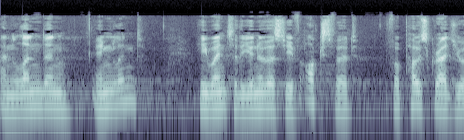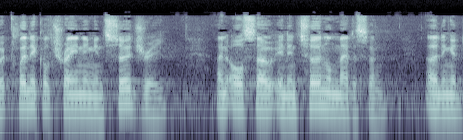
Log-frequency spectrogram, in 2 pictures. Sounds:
Speech, Male speech, monologue

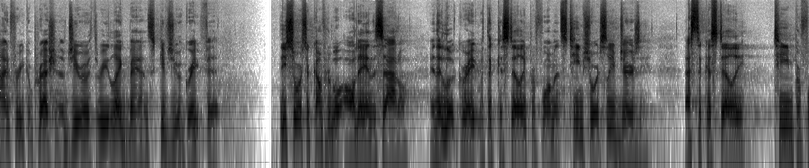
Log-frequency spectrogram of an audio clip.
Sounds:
Speech

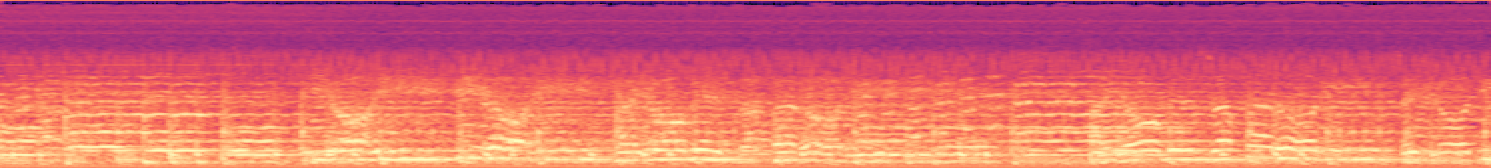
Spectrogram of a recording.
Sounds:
Middle Eastern music

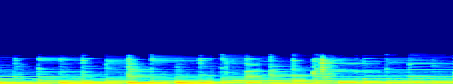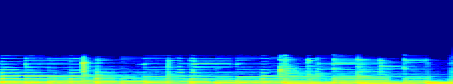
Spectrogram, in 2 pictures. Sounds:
Plucked string instrument, Strum, Music, Musical instrument, Acoustic guitar, Guitar

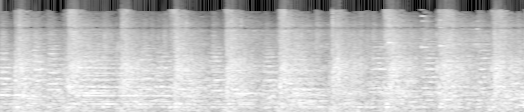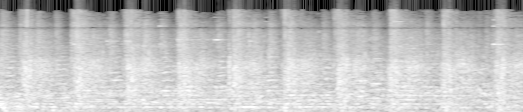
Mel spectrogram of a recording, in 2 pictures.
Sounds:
Music

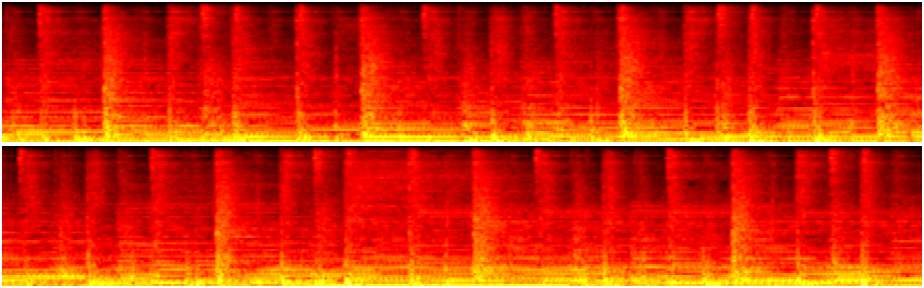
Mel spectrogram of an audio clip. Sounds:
Music

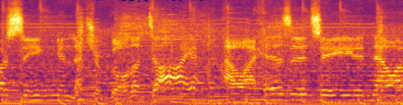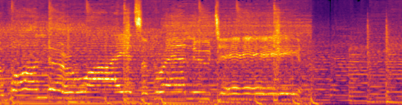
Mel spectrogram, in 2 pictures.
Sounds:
Music

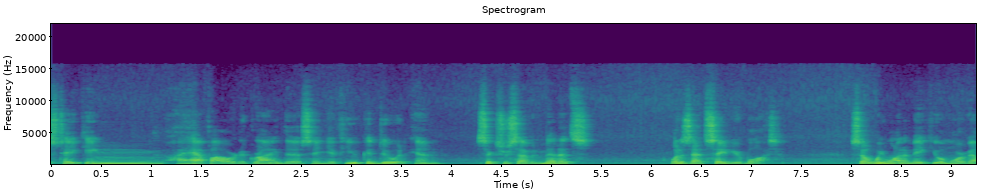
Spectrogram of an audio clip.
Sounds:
Speech

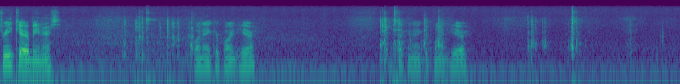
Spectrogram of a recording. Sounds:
Speech

